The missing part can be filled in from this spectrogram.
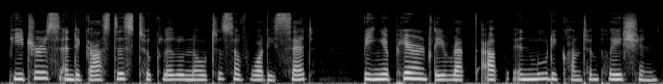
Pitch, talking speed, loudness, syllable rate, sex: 230 Hz, 155 wpm, -20 LUFS, 5.2 syllables/s, female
